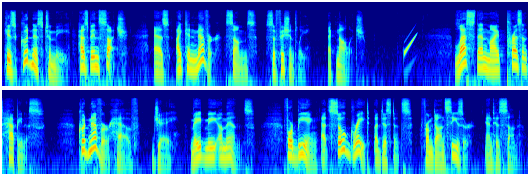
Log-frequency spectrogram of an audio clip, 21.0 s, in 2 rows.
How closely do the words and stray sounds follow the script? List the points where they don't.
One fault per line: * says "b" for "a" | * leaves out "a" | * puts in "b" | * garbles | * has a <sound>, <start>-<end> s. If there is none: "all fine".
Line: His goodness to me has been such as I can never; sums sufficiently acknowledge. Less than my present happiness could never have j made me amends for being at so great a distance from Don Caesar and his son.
* has a chirp, 8.0-8.3 s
